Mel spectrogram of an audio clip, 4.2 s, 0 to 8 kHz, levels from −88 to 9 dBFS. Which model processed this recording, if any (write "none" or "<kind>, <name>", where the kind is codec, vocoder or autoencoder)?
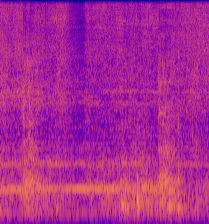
vocoder, HiFi-GAN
